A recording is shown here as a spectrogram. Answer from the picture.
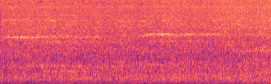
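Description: Waves in an indoor wave pool breaking and churning: a steady rushing of water with an even level throughout. Two faint high held tones sound over it, one near the start and one around the middle.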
